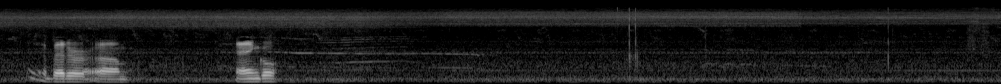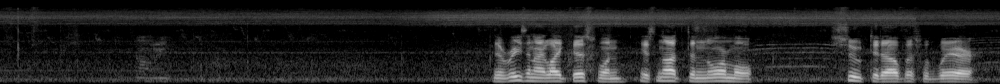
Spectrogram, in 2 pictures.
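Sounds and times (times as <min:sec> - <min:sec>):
high-pitched hiss: 0:00.0 - 0:11.8, 0:12.7 - 0:20.0.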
